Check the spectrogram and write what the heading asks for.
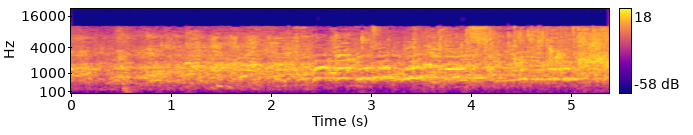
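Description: Studio audience laughing, a steady wash of many voices.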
